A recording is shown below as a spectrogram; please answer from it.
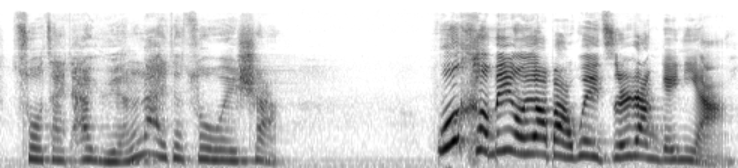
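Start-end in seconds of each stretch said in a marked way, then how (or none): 2.9-4.9 loud, quick protest; 大声嚷嚷. A narrator's reading. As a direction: shout it fast, refusing to give up the seat. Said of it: "儿子大声嚷嚷". (又快又响地嚷嚷)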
